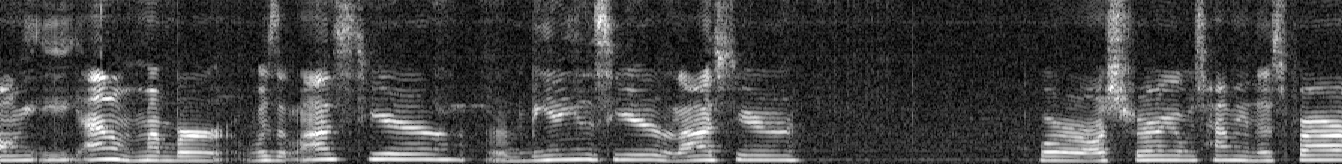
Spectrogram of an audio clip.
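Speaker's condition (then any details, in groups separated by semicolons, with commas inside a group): Cerebral palsy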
